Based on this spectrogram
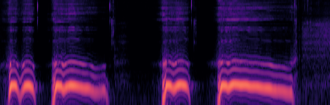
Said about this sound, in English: The owls.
